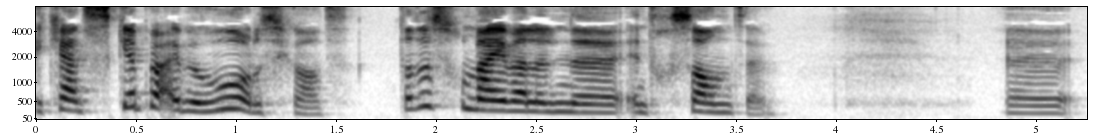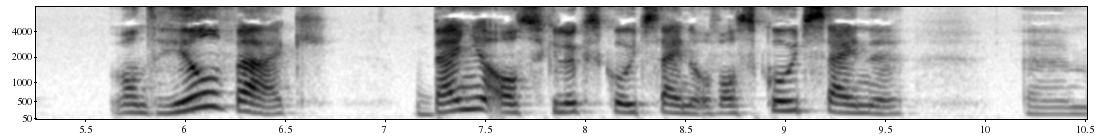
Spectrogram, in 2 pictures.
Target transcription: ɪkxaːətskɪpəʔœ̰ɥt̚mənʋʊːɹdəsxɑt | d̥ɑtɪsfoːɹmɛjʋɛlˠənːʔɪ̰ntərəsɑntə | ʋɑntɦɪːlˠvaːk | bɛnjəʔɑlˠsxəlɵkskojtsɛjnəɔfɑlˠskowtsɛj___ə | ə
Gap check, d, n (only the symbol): n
